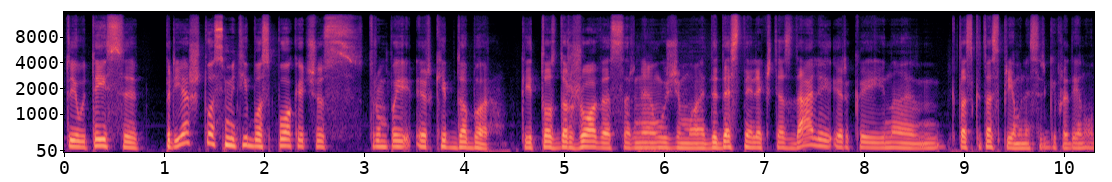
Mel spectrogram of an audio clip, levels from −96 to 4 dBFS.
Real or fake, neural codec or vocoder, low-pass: fake; autoencoder, 48 kHz, 128 numbers a frame, DAC-VAE, trained on Japanese speech; 14.4 kHz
